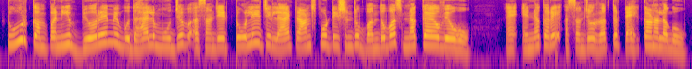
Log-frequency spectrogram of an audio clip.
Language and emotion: Sindhi, angry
